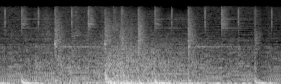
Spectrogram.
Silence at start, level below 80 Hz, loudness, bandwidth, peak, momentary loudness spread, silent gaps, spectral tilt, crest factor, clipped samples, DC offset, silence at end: 0 s; -16 dBFS; -16 LUFS; 16.5 kHz; 0 dBFS; 8 LU; none; -5 dB/octave; 14 dB; under 0.1%; under 0.1%; 0 s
